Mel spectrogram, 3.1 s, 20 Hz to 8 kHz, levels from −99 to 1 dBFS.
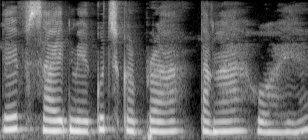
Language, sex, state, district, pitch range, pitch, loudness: Hindi, female, Arunachal Pradesh, Lower Dibang Valley, 210-230 Hz, 220 Hz, -17 LUFS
